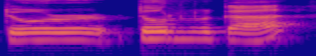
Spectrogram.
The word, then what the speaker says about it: Durga: So Durga, so it's pronounced with like the long U, Durga.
